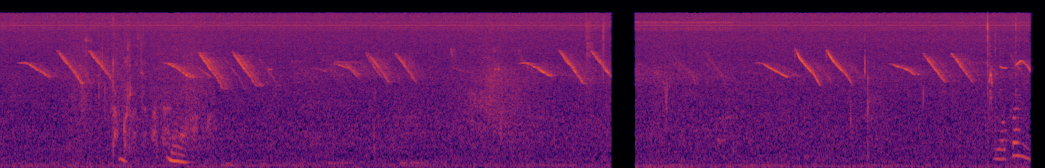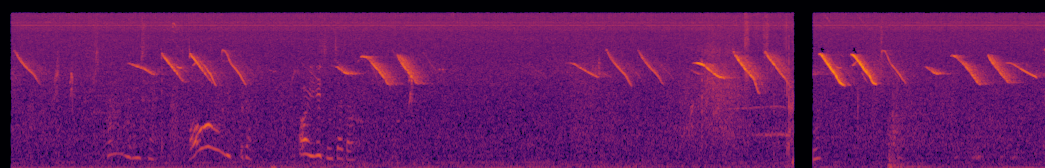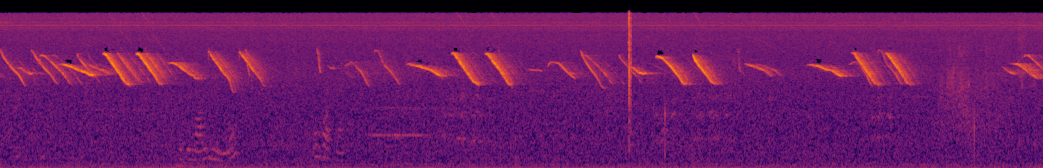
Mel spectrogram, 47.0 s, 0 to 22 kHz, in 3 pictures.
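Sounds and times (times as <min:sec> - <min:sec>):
small birds chirping: 0:00.2 - 0:22.6, 0:23.6 - 0:45.3, 0:46.3 - 0:47.0.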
